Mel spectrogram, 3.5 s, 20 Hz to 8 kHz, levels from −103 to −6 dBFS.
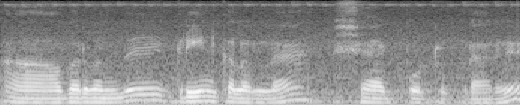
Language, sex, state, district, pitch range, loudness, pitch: Tamil, male, Tamil Nadu, Kanyakumari, 105-130 Hz, -16 LUFS, 115 Hz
